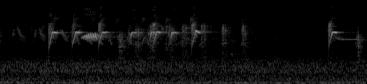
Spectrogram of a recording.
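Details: Forest birds near Panika, Tver region, Russia, on 12 May 2024: a lively burst of high chirps and clicks with short steady whistles, a pause, then a final sharp note trailing into a falling whistle.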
